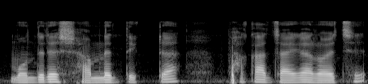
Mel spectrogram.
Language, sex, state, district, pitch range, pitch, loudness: Bengali, male, West Bengal, Alipurduar, 100-130 Hz, 110 Hz, -19 LUFS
